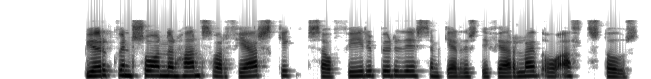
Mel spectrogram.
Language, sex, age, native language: Icelandic, female, 30-39, Icelandic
